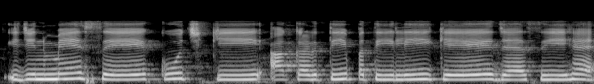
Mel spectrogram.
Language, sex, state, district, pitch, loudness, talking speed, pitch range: Hindi, female, Uttar Pradesh, Saharanpur, 230 Hz, -13 LUFS, 90 wpm, 220-240 Hz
